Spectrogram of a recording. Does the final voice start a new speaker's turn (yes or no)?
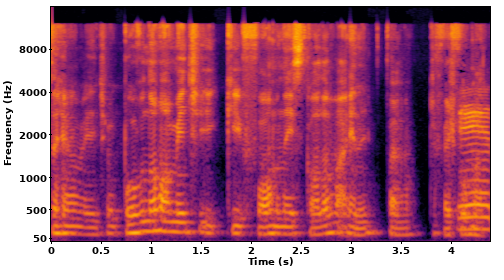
yes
